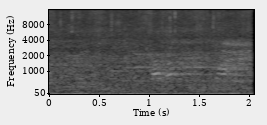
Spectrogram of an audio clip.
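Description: Crowd of pedestrians walking on a hard tiled floor, many overlapping footsteps, with a steady murmur of passers-by talking.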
